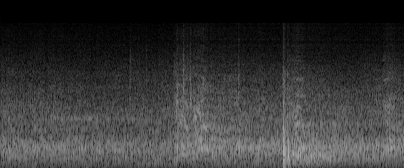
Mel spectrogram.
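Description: Arena crowd murmur with sudden sharp sounds from the movements of a karate team performing a kata in unison: a burst just under two seconds in and a louder crack just before three seconds in.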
